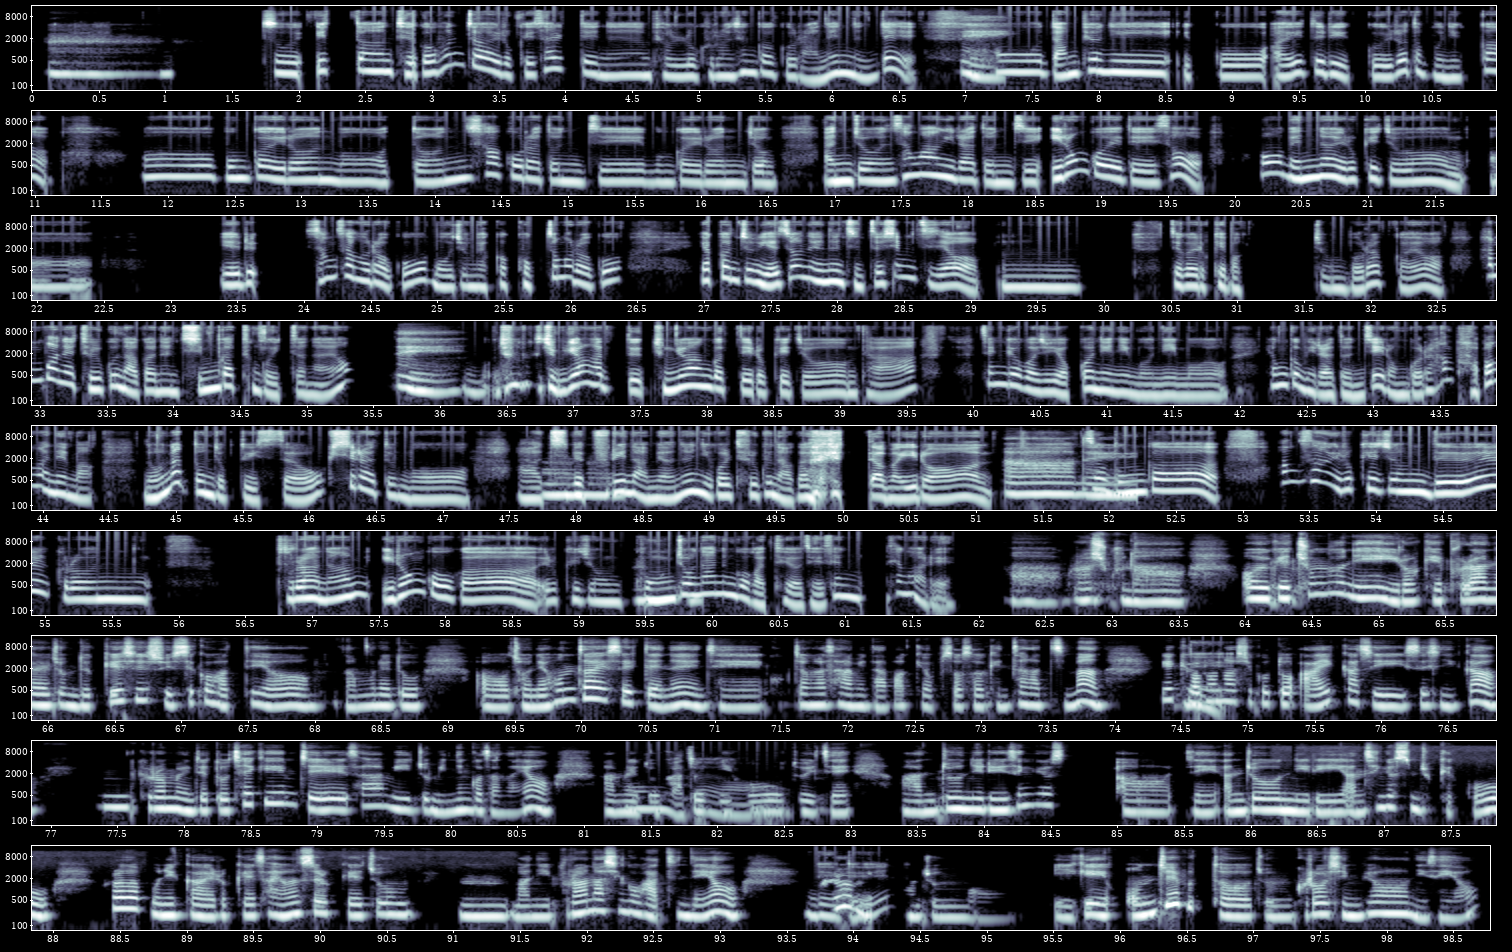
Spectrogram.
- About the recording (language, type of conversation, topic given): Korean, advice, 실생활에서 불안을 어떻게 받아들이고 함께 살아갈 수 있을까요?
- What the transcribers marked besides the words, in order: distorted speech; tapping; other background noise; laughing while speaking: "중"; unintelligible speech; laughing while speaking: "나가야겠다"; static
